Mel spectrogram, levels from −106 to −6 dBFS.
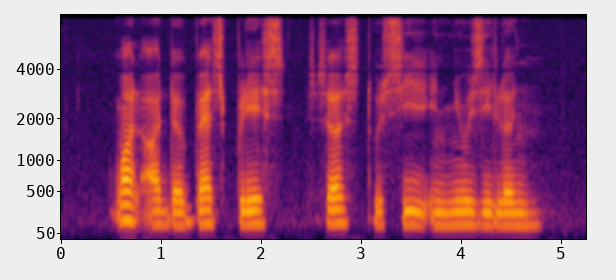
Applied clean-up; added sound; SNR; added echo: none; none; none; none.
